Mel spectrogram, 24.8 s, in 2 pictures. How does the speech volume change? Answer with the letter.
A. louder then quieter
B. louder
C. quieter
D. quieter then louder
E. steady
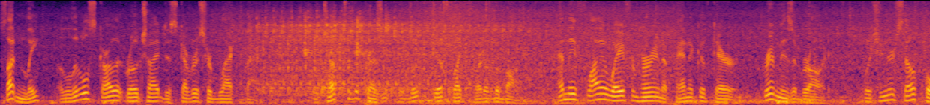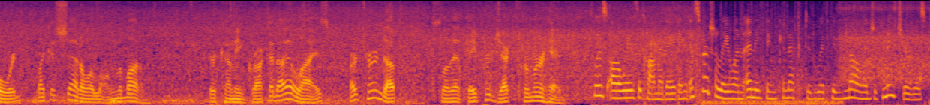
E.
